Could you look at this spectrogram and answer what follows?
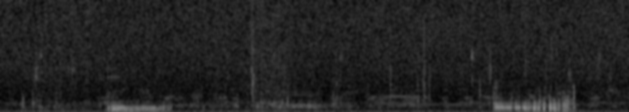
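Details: Stomach rumbling recorded while eating, which the recorder attributes to low atmospheric pressure. Gurgling, rumbling stretches with faint chewing noises between them: bowel sounds (borborygmi).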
